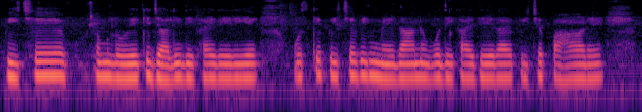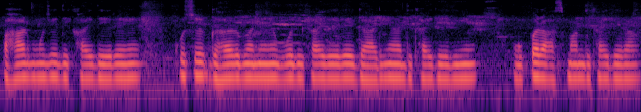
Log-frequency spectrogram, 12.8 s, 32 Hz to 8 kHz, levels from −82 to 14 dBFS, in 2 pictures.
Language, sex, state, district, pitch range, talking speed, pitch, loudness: Hindi, female, Bihar, Jahanabad, 170-175 Hz, 220 wpm, 175 Hz, -23 LUFS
